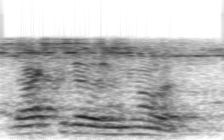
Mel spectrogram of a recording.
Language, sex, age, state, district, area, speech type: Bengali, male, 30-45, West Bengal, Purba Bardhaman, urban, conversation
